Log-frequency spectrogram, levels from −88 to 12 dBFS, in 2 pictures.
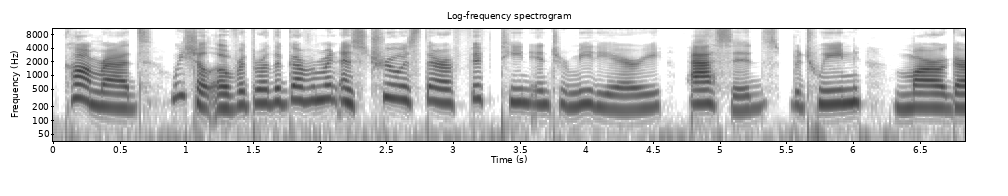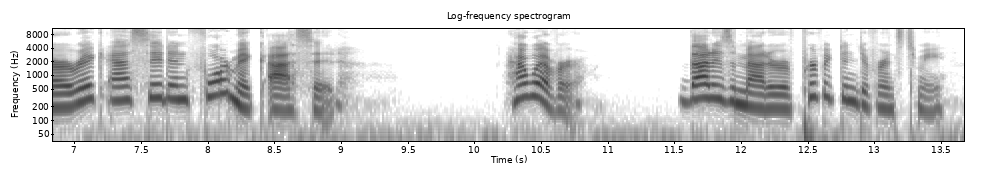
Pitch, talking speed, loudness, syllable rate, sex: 235 Hz, 130 wpm, -21 LUFS, 5.3 syllables/s, female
